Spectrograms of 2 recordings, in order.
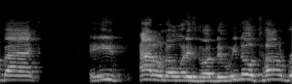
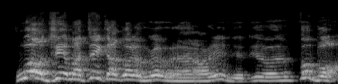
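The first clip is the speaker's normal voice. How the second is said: put-on drunk, slurring commentator voice. Imitating a commentator who sounds drunk: drunk, slurring Tony Romo impression. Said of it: "he's slurring his speech".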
